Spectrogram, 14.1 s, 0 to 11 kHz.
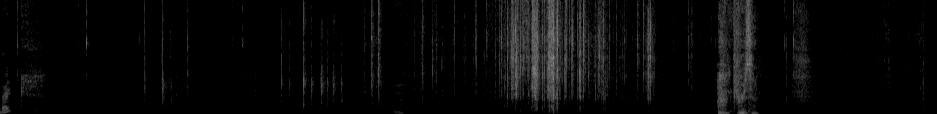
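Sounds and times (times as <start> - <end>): trading cards crinkling: 5.4 - 10.4.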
